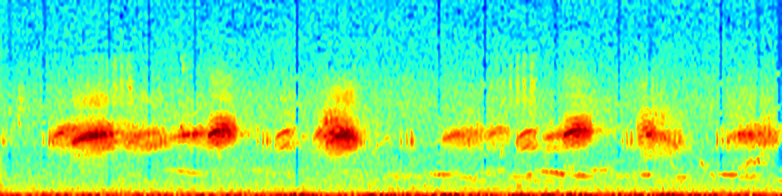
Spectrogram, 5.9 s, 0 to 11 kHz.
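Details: A female Australasian darter (white breast), caught by a motion-sensing camera at a small dam on 30 August, gives a string of harsh, buzzy bursts, about two each second, with faint lower whistles from another bird and a low background rumble.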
